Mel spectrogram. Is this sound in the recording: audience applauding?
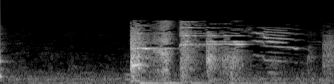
no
